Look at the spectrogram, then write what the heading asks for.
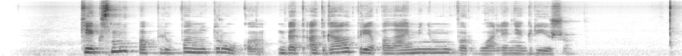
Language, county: Lithuanian, Vilnius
